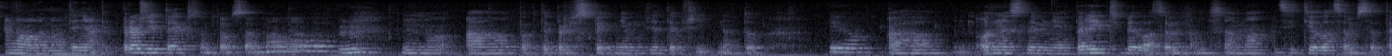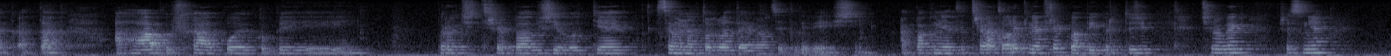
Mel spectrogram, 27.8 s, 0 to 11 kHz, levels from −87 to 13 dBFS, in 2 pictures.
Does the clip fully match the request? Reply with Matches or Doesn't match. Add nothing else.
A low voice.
Doesn't match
